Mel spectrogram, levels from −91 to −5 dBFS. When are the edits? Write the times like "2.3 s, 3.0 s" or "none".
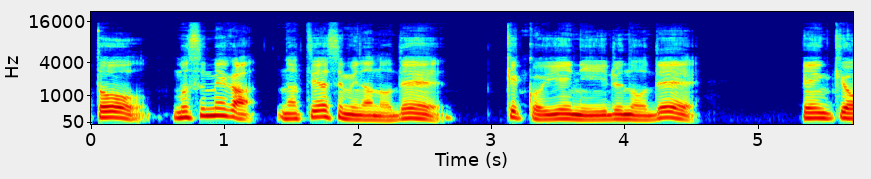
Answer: none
